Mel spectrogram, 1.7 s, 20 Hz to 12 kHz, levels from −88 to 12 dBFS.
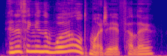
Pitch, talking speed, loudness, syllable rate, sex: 250 Hz, 250 wpm, -16 LUFS, 7.0 syllables/s, female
